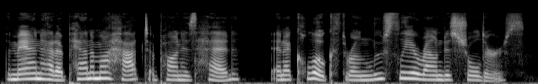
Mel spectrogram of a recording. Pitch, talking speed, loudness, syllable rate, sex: 225 Hz, 190 wpm, -17 LUFS, 5.0 syllables/s, female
